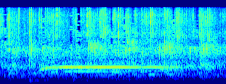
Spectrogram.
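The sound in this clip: Applause from a church audience welcoming a speaker to the front, steady dense clapping that swells slightly in the middle and continues without pause.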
